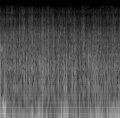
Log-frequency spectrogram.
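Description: Steady rain falls on a walk home past a house, a broad dense patter with low thumps of heavier drops, close and fairly loud throughout with no voices.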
